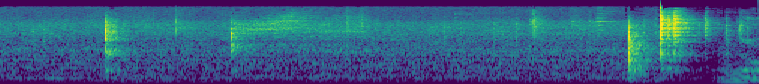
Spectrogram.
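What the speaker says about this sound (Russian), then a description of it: "Нарезаю колбаску тоненько-тоненько" A few sharp knife strokes thinly slicing boiled-smoked sausage against a cutting board, spaced apart, then a quick cluster of clicks near the end, close and fairly crisp.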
